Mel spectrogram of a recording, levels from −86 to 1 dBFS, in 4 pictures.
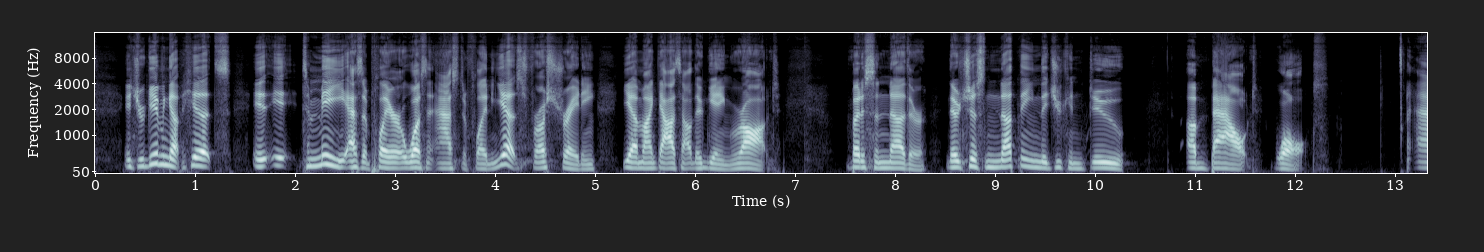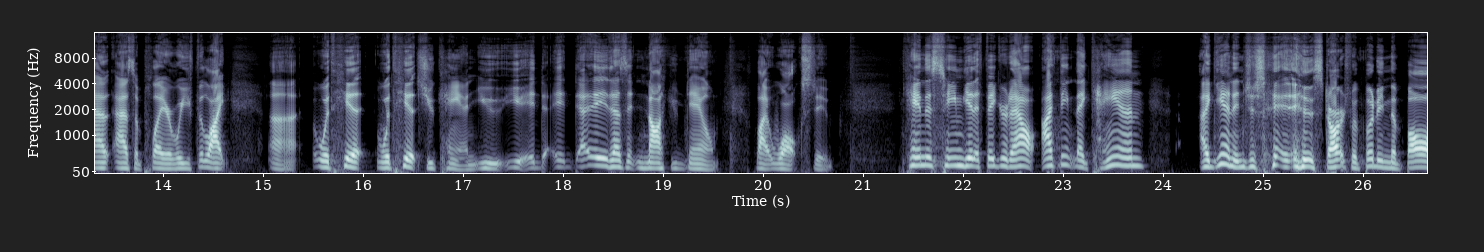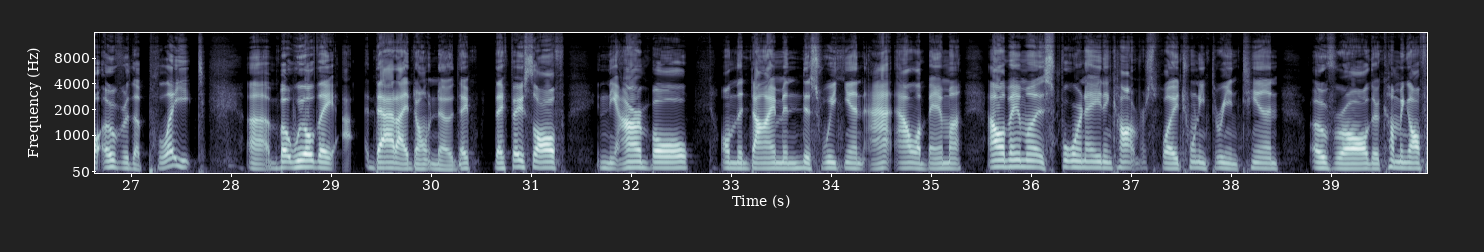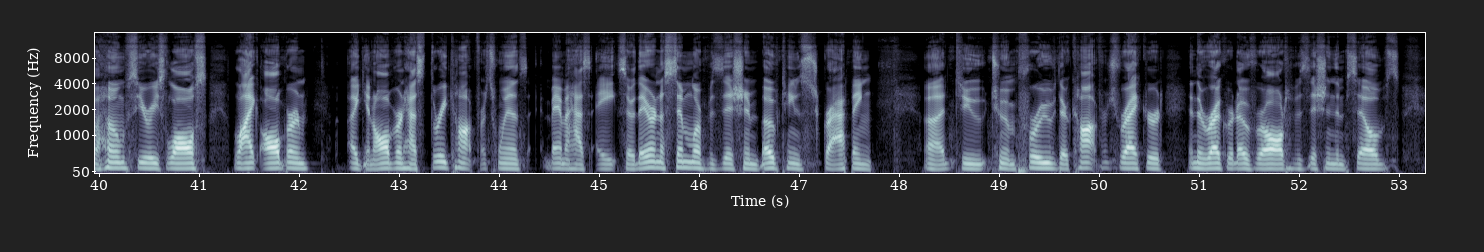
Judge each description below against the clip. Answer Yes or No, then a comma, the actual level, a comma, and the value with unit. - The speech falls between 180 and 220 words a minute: Yes, average, 185 wpm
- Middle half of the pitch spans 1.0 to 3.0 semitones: No, average, 3.5 semitones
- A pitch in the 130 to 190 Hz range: Yes, medium, 140 Hz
